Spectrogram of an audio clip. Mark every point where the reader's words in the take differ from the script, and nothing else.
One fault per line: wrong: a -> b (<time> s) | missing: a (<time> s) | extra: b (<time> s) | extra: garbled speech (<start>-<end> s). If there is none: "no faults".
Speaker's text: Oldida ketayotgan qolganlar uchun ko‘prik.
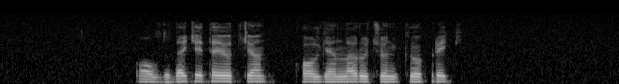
no faults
